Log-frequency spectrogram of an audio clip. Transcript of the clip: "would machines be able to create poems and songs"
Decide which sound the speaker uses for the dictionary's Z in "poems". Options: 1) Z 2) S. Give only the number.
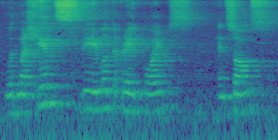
2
